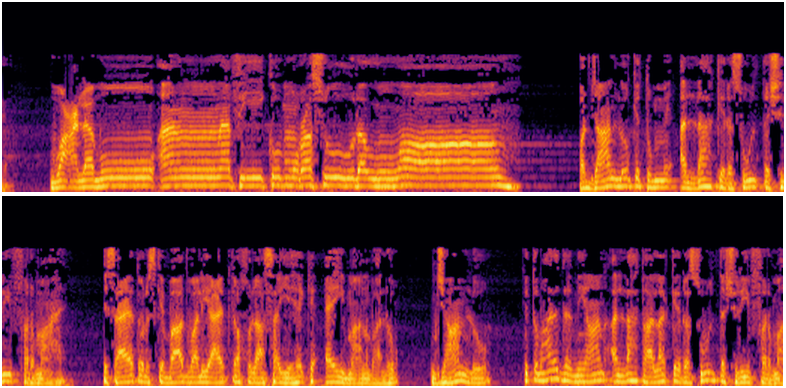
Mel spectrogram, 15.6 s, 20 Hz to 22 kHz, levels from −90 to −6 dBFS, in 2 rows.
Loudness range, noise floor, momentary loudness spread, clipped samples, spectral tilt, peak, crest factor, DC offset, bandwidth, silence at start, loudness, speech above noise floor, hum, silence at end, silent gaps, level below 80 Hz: 2 LU; -51 dBFS; 7 LU; under 0.1%; -5.5 dB/octave; -2 dBFS; 14 dB; under 0.1%; 7.4 kHz; 0 s; -18 LUFS; 34 dB; none; 0 s; none; -38 dBFS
